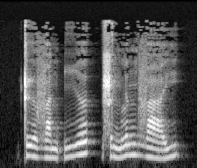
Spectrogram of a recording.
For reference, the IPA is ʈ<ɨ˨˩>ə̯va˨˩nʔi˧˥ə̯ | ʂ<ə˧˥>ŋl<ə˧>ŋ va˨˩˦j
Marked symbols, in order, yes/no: yes, no, yes

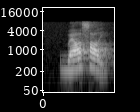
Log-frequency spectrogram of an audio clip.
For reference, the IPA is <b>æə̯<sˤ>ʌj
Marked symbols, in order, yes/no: yes, yes

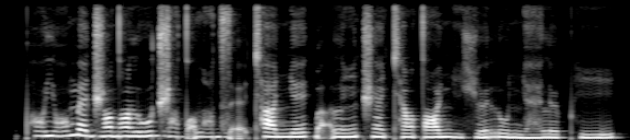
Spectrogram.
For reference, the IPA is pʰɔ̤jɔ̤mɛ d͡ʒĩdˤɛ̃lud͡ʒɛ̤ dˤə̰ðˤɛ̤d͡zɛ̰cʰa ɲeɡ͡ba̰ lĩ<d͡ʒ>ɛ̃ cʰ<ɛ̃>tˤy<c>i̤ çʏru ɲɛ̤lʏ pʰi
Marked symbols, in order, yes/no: no, yes, no

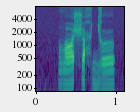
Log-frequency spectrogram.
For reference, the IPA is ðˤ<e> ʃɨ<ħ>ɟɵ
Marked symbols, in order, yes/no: no, yes

